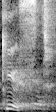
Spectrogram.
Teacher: The pronunciation is T, and this thing has only one syllable.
